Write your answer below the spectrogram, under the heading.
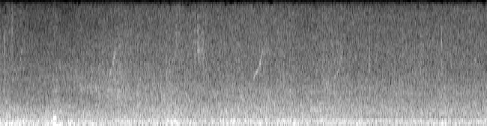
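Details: Wild honey bees at a hive found under rocks in the forest, disturbed during honey collection: a dense, steady droning hum with a low tone and its overtone, plus a brief sliding swish early on.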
